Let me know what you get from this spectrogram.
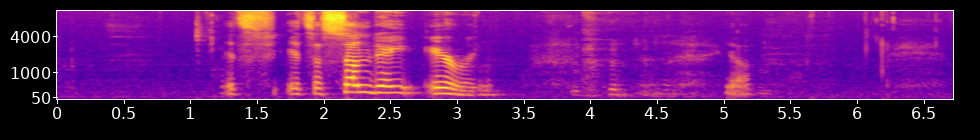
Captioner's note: audience chuckling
